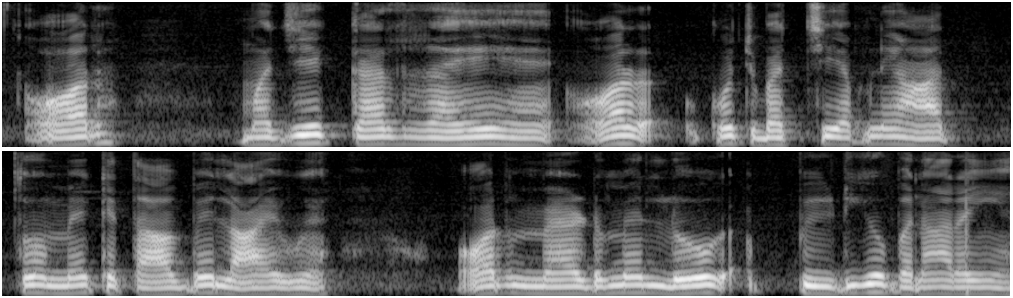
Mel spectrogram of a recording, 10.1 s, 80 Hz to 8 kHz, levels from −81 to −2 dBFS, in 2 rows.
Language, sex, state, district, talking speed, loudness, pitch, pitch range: Hindi, male, Uttar Pradesh, Jalaun, 130 wpm, -16 LUFS, 145 Hz, 135-155 Hz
